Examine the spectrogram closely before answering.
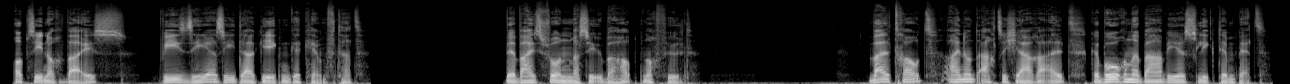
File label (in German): erzaehler demenz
